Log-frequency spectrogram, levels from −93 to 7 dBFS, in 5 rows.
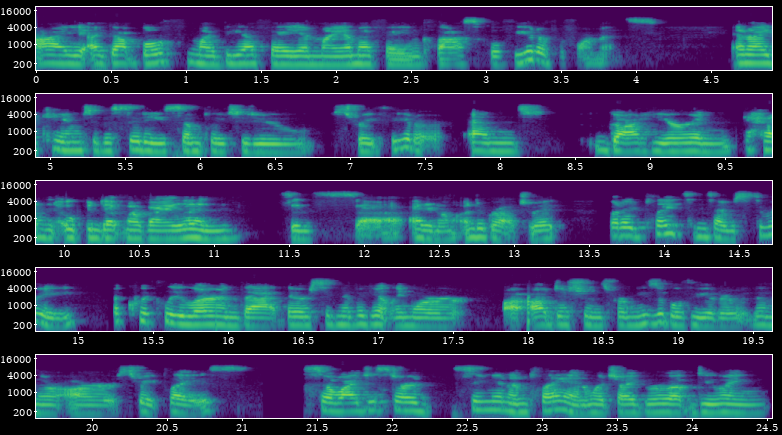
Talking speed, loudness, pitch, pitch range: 185 wpm, -20 LUFS, 195 Hz, 185-215 Hz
